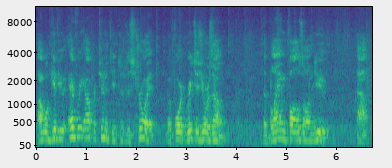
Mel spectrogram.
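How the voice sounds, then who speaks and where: A man's voice: medium pitch, moderate pace, close to an everyday voice. A man reading the part of a furtive, menacing traitor sending secret reports in a retro space adventure table read. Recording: echoey room, distant mic, faint noise.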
